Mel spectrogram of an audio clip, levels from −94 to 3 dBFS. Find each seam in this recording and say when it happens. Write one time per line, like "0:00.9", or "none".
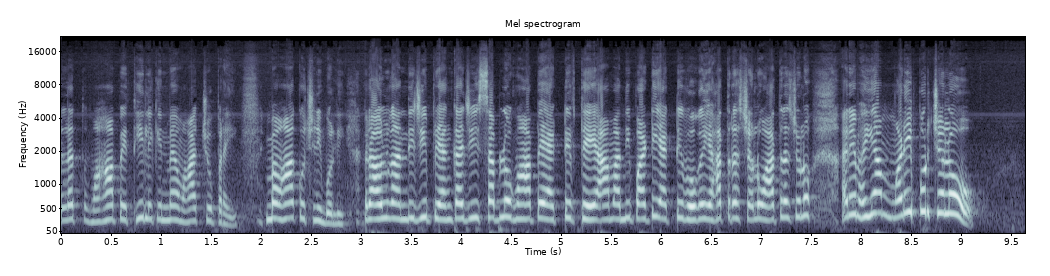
0:02.9

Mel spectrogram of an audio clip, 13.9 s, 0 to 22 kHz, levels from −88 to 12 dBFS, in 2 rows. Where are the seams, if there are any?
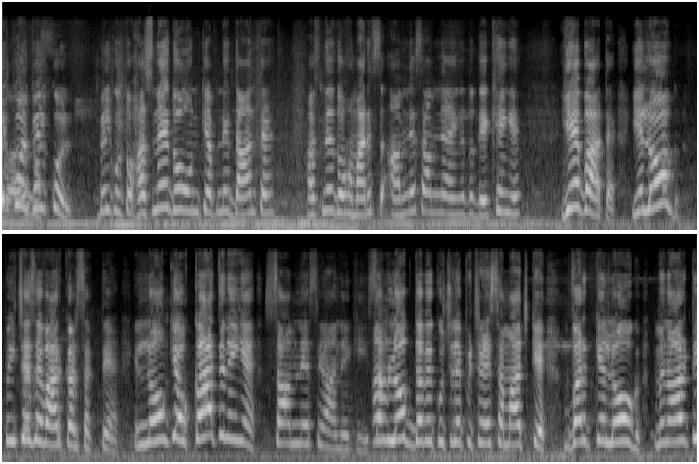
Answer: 0:10.7

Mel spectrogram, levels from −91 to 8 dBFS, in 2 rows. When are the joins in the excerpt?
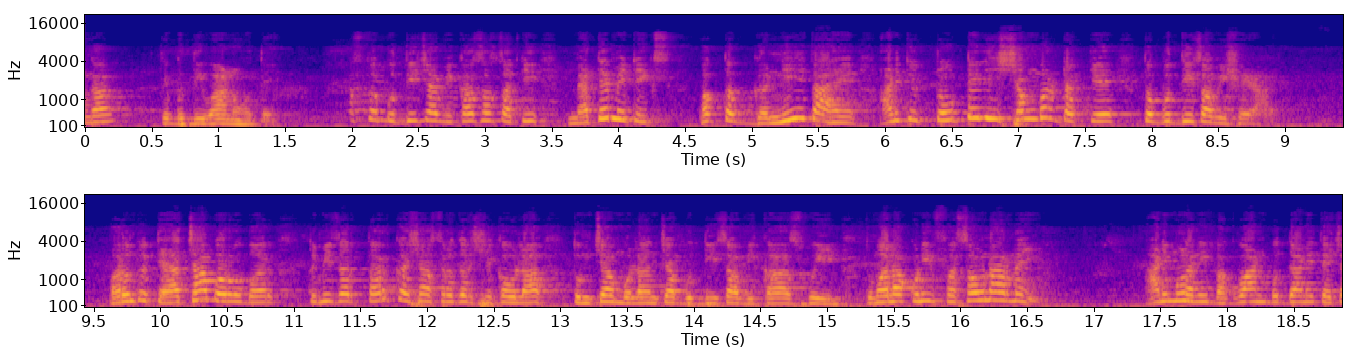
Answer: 0:02.1
0:17.7

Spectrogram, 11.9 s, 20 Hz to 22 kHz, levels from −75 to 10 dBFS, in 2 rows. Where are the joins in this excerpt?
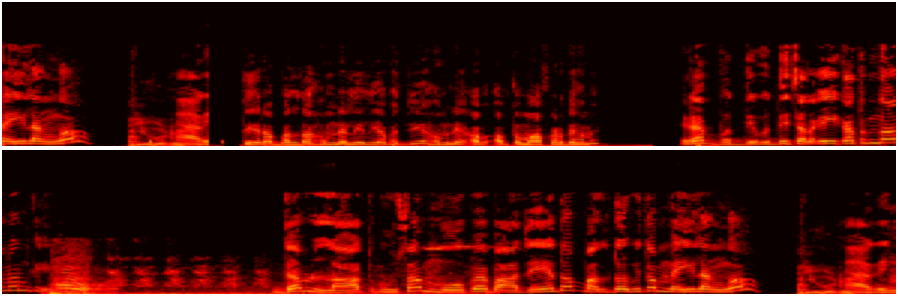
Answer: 0:01.3

